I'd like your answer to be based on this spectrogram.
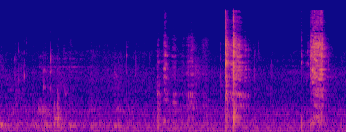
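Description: A pan of lemon chicken comes off the stove with soft metallic scrapes and clinks of cutlery against cookware, quiet and close, with a couple of brief louder rattles near the end.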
